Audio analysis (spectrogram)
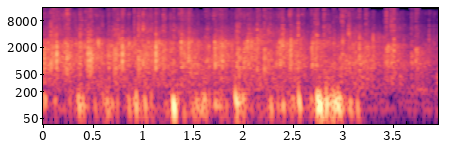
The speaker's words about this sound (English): And if you believe that God has got miracles in store for your life, would you just clap your hands to the Lord tonight?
